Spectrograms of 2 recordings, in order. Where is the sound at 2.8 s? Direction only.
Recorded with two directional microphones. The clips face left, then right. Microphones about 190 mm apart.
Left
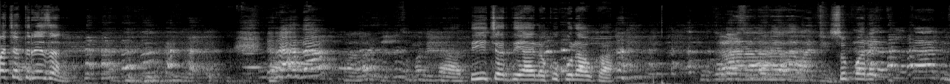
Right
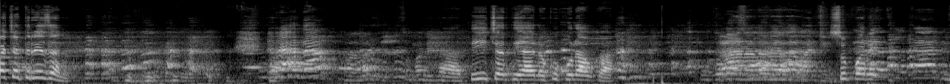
60° left (ahead or behind).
